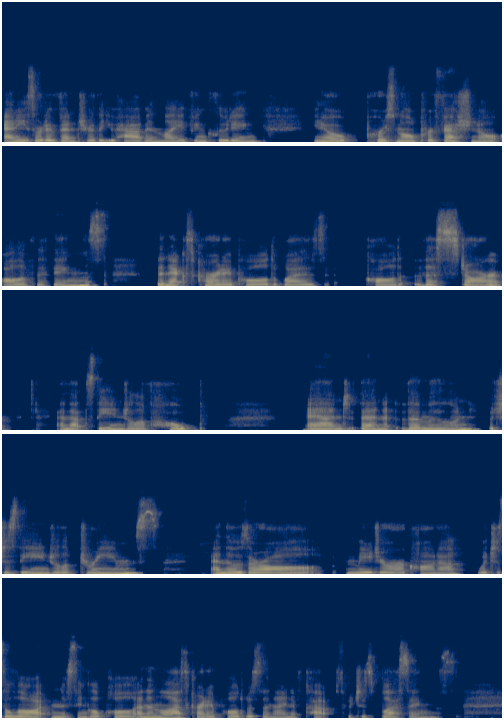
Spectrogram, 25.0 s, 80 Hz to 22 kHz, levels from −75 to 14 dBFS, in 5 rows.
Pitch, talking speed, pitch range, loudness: 145 Hz, 175 wpm, 140-155 Hz, -24 LUFS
